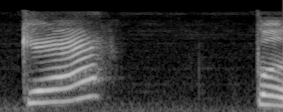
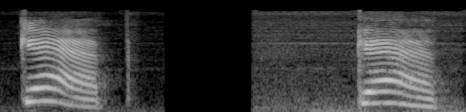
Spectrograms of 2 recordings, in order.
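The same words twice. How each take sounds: First: कै and प said as two separate sounds; phonics-style कै, then a short lone प; sounded out. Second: कै and प joined into one word कैप; कैप blended, closing on the प sound. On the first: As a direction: break it into कै, pause, प. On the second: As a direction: say कैप whole, then repeat it. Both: Shown as a demonstration. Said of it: "पी का उच्चारण है".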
